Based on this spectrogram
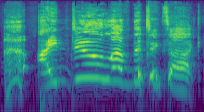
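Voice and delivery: high, slow squeaky cute voice; cute anime streamer. Acted. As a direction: coo it up high and sweet. Acting cute reply to viewer.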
